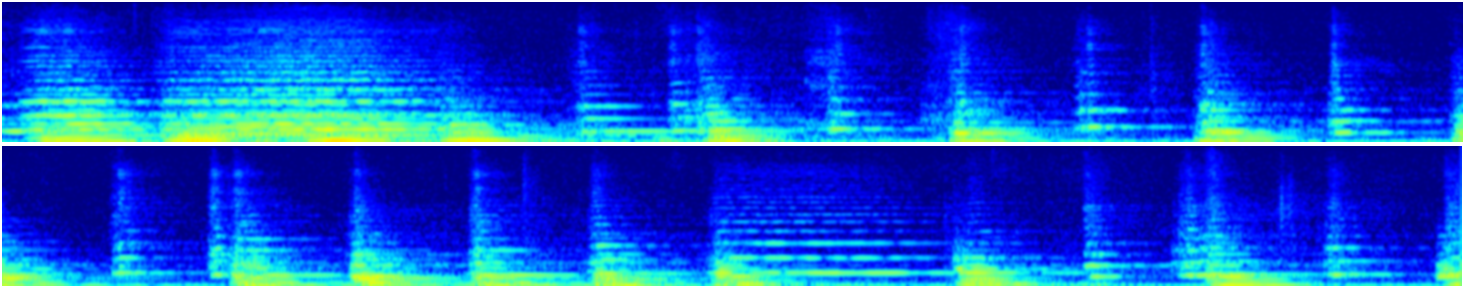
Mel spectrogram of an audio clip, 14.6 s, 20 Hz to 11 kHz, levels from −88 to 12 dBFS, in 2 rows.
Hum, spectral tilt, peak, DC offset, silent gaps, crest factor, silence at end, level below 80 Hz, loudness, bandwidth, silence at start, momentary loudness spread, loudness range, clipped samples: none; -8.5 dB/octave; -14 dBFS; under 0.1%; none; 18 dB; 0 s; -38 dBFS; -33 LUFS; 10 kHz; 0 s; 16 LU; 7 LU; under 0.1%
